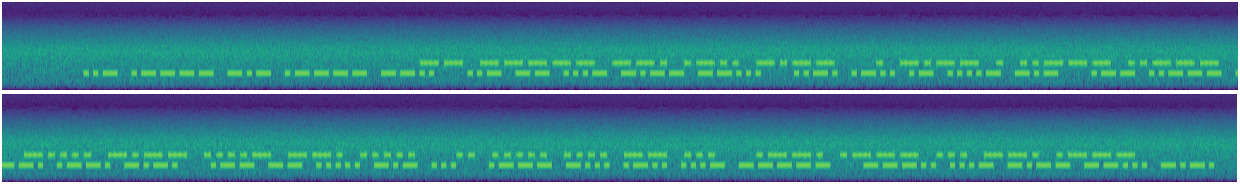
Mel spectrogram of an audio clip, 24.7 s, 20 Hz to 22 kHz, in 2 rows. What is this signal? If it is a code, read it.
Morse code, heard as two keyed tones, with radio static. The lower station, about 25 wpm, 800 Hz: U1K1Z UMVY7 FLA4K W2GPC WM5KS JBLV0 8VY7C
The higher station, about 20 wpm, 1300 Hz: M0GLY EYE22 6Y4G5 I5HMS PJSGJ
